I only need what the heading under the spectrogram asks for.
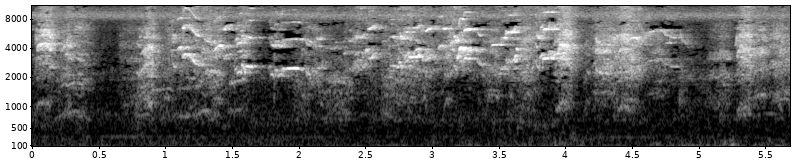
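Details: Lorikeets keep up a constant high, grating chatter with occasional thin whistled notes among the rasping squawks.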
